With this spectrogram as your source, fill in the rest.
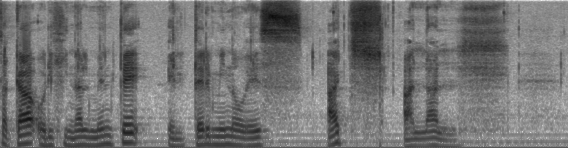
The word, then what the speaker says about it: achalal: Notemos acá originalmente el término es achalal. La L al final se pronuncia de una forma un poquito más líquida. Achalal.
